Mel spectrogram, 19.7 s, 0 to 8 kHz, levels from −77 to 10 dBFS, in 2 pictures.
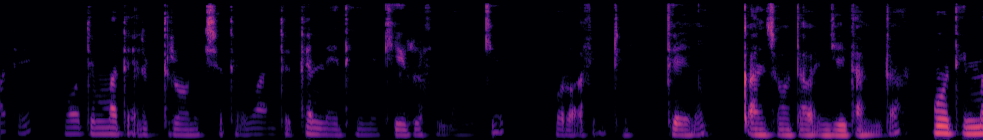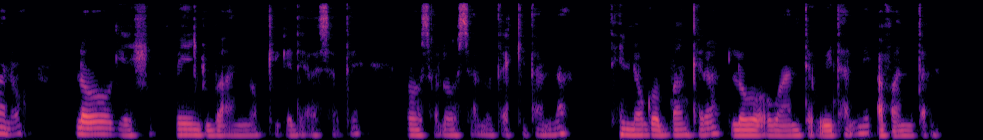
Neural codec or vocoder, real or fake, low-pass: none; real; 7.2 kHz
